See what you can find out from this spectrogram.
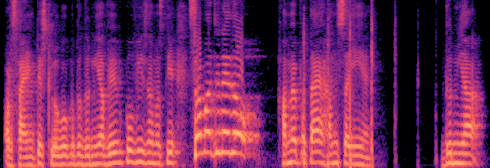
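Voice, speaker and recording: A lively male teacher with a somewhat high voice, giving an online chemistry class. He talks to the student in a teasing, playful way and answers his own questions in bursts. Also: quick pace, a little hiss or hum. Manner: animated, playful, addresses student as "beta", plays both sides.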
